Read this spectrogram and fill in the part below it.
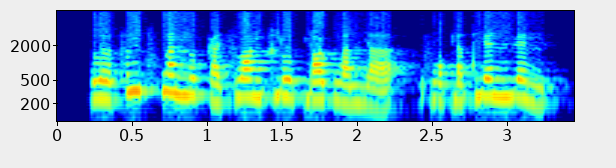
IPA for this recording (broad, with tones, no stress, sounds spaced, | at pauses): l ɤ˨˩ t͡s ɤ˥ ŋ t͡sʰ w ä˥˧ n̪ o˥˩ ʊ̯ k a˩ ɪ̯ t͡s w ɑ˥ ŋ t͡ɕ j o˥˩ ʊ̯ p j ɑ˥ ʊ̯ p w ä˧˥ n̪ j ä˨˩˦ | f w ɔ˨˩ p j ä˦ t̪ j ɛ˥ n n̪ ɥ ɛ˥˩ n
